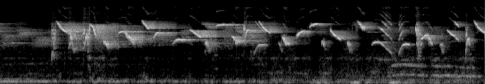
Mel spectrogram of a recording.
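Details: Blackthroat song in the rolling ngerol manner begins after a brief quiet moment, then pours out as a fast, varied chain of sharp whistles, trills and falling slurs that grow more clipped toward the end.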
